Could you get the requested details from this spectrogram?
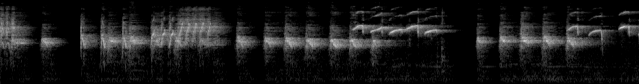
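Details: Light-vented bulbul in 'tembakan' burst style for training magpie-robins: quick chirp runs mixed with clear, high upslurred whistles repeated in the second half.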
